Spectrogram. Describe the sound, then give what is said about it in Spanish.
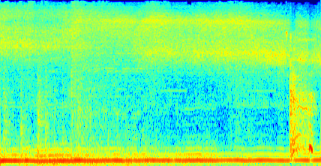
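A person hums a steady, low buzzing drone, imitating a native Chilean bee that does not make honey. The unbroken buzz holds at an even pitch for about four seconds, with a few faint clicks underneath. “Quería darle las gracias de esta ah, conversación con un zumbido, ojalá cercano al de la abeja.”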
